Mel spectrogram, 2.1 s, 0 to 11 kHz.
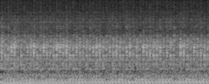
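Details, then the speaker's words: Mercedes 300CD diesel idling cold, block likely sub-freezing: steady knocking clatter with uneven beat, idle hunting up to about 1000 rpm then down to 600; owner guesses cold, possibly fuel delivery issue, unconfirmed. "that's what it's been doing whenever it's cold um it's kind of lopey it like builds up to like a thousand rpm and then it drops off to like 600."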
